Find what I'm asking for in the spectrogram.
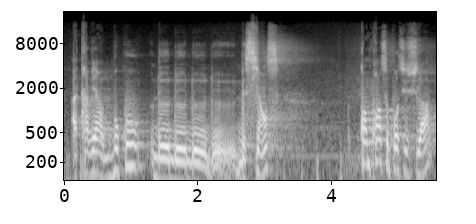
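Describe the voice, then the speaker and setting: A man's voice: mid-range voice, darkish tone. Manjak-speaking guy explaining stuff earnestly, lots of uhs, roomy echo, long reverb. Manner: earnest lecturing tone with many hesitations. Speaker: guest. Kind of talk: explanatory interview talk.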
